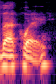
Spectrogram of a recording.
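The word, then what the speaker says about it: Vaquer: Just like Stephanie Vair is your uh It's pronounced Vqu.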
